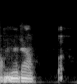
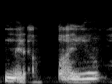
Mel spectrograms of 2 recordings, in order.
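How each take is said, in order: First: Said in the usual way. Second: Lifted, trembling plea; voice breaking high with emotion. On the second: Real, not acted. Devotee calling Guruji her own father, voice cracking. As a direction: let the voice crack upward on the words.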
